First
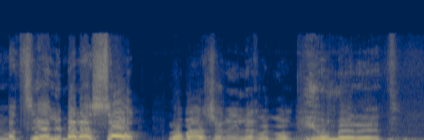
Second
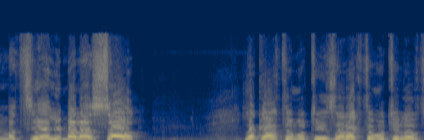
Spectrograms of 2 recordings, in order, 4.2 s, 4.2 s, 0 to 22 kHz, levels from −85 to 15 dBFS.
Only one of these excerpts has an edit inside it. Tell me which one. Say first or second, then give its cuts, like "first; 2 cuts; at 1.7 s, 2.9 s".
first; 2 cuts; at 1.6 s, 3.0 s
